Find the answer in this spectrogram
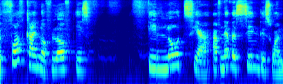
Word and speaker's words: philautia: Then the fourth kind of love is philotia. I've never seen this one before. It's spelled Philautia. Philotia, and it's called self-love.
